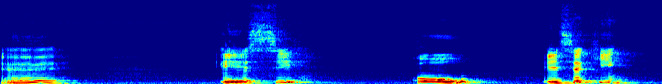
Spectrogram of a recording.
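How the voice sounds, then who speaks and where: Audible room echo hangs around a man's speech. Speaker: student teaching a class lab session. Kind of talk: online class tutorial. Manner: halting, many repetitions and fillers.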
